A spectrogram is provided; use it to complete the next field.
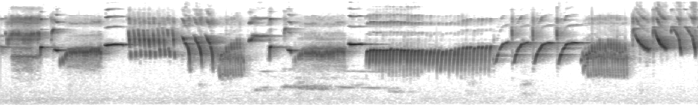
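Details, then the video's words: Canary in full, energetic song, described as sharp 'cuit cuit' chirps with long rolls and used to prompt other canaries to sing; rapid varied high phrases, buzzy trills and falling whistled notes repeated in quick series without pause. "suara kenari gacor panjang AMPUH,, PANCINGAN KENARI AGAR BUNYI JADIKAN BURUNG KENARI GACOR Seketika"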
